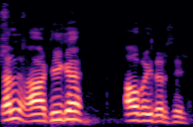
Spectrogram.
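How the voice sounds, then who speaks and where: A male coach with a Delhi Hindi accent calling brisk commands and scolding his trainees at practice. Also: sits high, dry recording.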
